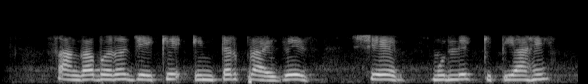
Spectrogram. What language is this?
Marathi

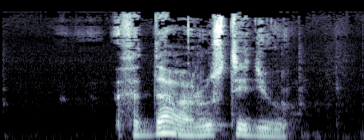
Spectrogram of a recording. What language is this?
Kabyle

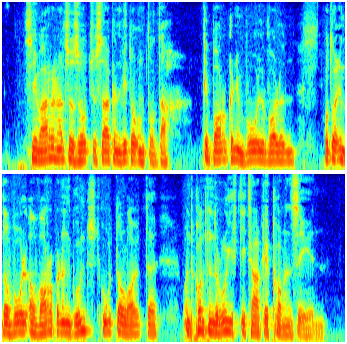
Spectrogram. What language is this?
German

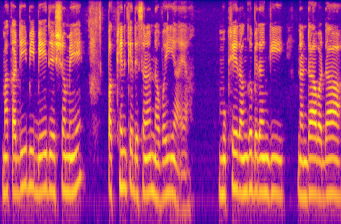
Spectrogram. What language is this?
Sindhi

